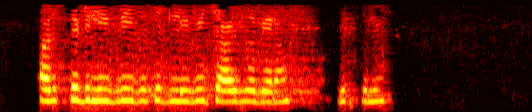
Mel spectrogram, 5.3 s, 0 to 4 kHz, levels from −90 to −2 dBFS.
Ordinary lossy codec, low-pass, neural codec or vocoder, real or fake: MP3, 16 kbps; 3.6 kHz; none; real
